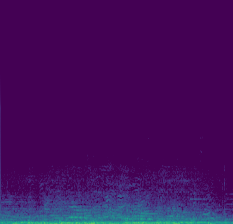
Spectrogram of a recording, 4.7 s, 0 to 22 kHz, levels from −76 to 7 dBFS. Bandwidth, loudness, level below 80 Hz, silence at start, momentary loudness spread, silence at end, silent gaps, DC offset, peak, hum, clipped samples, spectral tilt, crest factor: 5.6 kHz; -25 LUFS; -32 dBFS; 0 s; 6 LU; 0 s; none; under 0.1%; -10 dBFS; none; under 0.1%; -10.5 dB/octave; 14 dB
